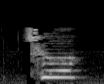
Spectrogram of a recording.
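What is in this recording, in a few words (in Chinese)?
"车", Mandarin Chinese; chinese flashcards; hsk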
